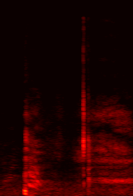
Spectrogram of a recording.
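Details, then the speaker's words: Woman with a cold, cough and catarrh, during a facial treatment: two brief coughs, the first sharper, the second a short throat-clearing burst. "I'm interested pardon my cough so Naza is doing uh he's still removing the hairs of my face after that the next thing so me she applies"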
